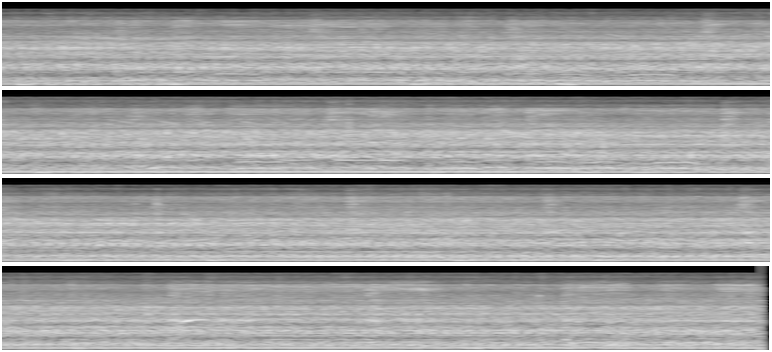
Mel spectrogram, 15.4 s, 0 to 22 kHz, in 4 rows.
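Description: New Holland 5510 Excel tractor's diesel engine running steadily under load while driving a rotavator through the soil.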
